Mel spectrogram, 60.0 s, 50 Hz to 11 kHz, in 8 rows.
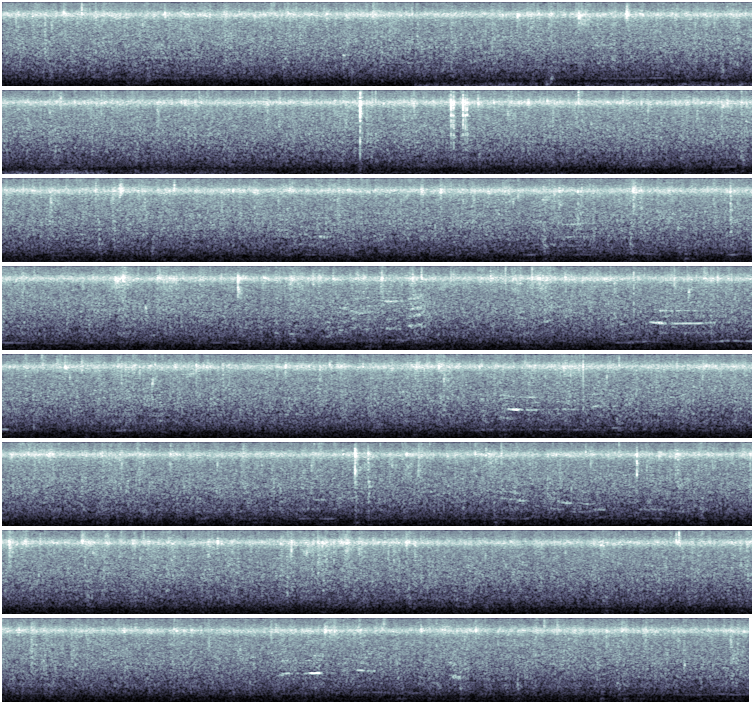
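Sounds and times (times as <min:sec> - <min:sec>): rain falling steadily: 0:00.0 - 0:59.9
faint clicks: 0:11.0 - 0:11.3, 0:11.9 - 0:12.4.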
